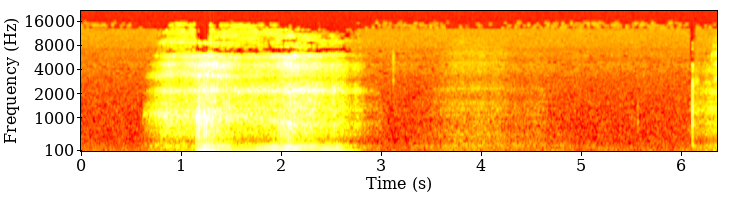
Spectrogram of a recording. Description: 1 hour of a male snoring to help You sleep better at night.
